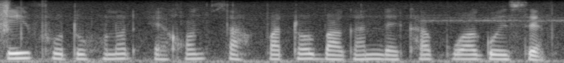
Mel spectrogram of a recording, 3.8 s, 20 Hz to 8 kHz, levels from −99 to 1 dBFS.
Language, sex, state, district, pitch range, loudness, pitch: Assamese, female, Assam, Sonitpur, 210-225 Hz, -20 LUFS, 215 Hz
